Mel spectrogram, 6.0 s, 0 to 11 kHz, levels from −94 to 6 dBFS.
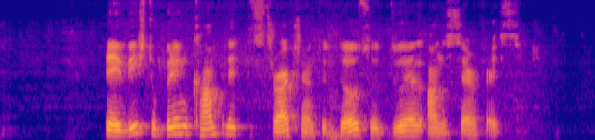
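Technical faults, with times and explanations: Nothing stood out on listening to this speech recording.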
